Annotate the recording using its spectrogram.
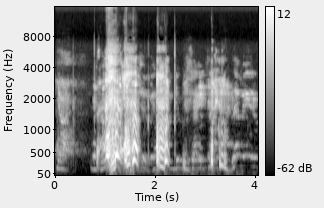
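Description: A person coughing and clearing their throat in a small room, with faint voices behind.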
